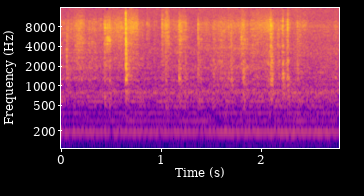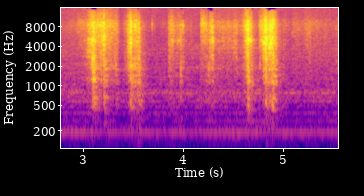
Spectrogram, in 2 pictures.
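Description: Hard plastic pegboards and other items clicking and clattering as they are rummaged out of a box and lifted, with louder bursts of handling about three and about four and a half seconds in. A steady low hum runs underneath.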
